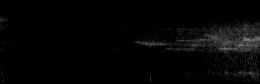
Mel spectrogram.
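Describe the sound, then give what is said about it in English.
A woodland dawn chorus fades in after a moment of silence, a soft wash of many high birds chirping and trilling at once, growing slightly louder toward the end; in woods in Monmouthshire at 7:30 in the morning in early May. “Enjoy a glorious dawn chorus in the Brecon Beacons”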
